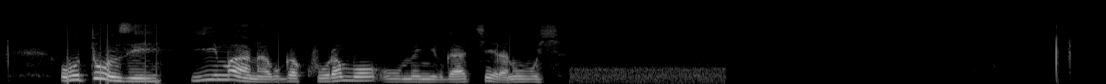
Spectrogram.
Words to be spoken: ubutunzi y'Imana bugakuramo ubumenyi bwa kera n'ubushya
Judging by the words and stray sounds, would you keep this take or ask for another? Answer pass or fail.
pass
